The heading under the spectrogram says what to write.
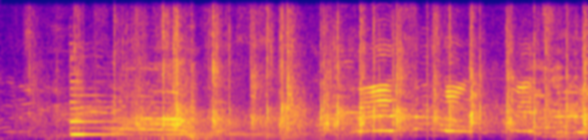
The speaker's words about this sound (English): But that's worth a hand clap of praise right there. Can we do that for a second?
